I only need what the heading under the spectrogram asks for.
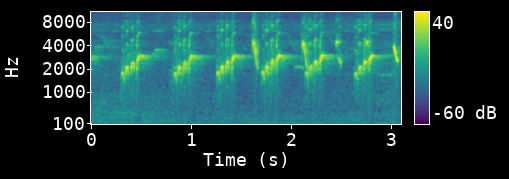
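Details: Kutilang emas (sooty-headed bulbul) singing actively, for teaching songbirds to sing: bubbly whistled phrases that rise then level off, repeated about twice a second in clusters, each ending with a sharp high note.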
